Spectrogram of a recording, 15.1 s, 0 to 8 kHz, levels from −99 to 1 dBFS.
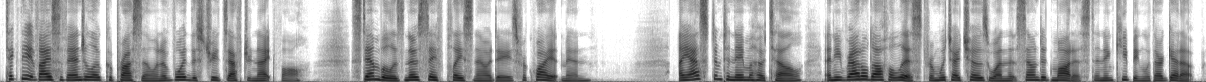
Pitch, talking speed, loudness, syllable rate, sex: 225 Hz, 195 wpm, -18 LUFS, 5.5 syllables/s, female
